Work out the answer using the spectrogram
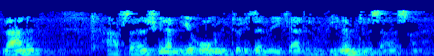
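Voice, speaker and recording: A male preacher telling a story in a sermon, building to loud emphatic appeals and quizzing the audience, recorded from far off in an echoey room. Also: medium pitch, lo-fi sound, slight background noise.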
